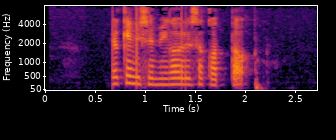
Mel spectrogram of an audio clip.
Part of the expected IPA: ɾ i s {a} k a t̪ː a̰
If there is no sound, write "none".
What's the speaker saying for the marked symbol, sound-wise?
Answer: a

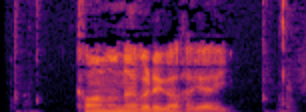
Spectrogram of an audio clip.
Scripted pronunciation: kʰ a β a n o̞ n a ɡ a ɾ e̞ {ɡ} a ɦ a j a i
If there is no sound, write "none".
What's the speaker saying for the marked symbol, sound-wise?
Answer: ɡ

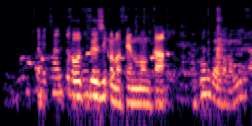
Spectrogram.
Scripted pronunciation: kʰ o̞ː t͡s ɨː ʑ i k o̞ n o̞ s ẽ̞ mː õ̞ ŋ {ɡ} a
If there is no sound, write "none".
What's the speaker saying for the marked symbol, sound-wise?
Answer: k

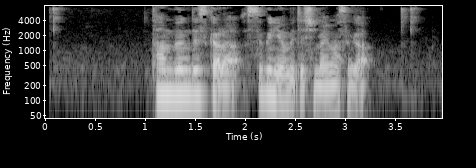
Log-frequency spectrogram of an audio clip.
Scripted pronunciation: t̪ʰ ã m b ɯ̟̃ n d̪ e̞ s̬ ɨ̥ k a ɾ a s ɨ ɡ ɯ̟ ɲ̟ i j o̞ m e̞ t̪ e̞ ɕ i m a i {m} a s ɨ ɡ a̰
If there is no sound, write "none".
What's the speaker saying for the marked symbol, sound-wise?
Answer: m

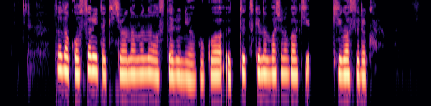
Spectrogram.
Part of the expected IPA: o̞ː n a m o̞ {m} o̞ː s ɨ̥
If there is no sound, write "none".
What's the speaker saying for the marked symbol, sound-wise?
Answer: n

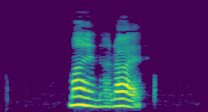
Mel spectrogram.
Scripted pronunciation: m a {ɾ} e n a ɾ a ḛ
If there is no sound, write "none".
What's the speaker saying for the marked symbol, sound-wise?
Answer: none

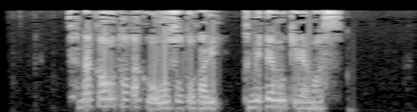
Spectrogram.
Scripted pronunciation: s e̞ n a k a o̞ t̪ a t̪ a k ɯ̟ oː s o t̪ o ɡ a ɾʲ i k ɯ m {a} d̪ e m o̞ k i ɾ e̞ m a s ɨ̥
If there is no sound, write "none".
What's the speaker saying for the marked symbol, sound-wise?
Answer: i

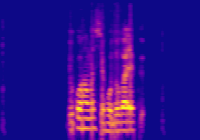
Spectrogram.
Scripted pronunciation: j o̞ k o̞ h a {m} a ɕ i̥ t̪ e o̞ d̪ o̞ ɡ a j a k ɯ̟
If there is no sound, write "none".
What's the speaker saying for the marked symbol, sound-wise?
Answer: m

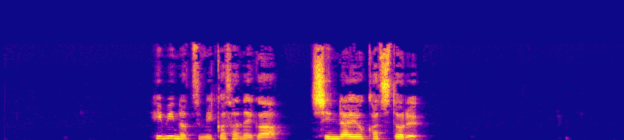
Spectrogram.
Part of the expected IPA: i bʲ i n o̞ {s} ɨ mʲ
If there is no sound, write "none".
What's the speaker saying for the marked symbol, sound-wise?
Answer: t͡s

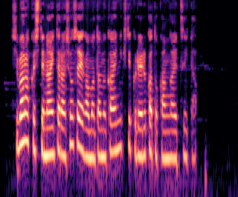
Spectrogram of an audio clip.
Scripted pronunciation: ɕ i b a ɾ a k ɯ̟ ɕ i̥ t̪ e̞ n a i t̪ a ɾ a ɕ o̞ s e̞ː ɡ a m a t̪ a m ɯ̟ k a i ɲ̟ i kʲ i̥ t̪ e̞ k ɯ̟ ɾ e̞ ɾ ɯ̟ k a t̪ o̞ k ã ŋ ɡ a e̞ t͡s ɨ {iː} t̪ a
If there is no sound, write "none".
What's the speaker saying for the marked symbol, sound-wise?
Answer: i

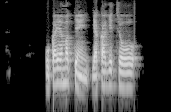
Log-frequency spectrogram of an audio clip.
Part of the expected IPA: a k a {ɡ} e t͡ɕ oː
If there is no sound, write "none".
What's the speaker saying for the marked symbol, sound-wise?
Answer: ɡ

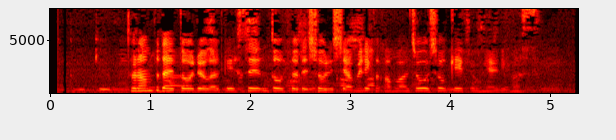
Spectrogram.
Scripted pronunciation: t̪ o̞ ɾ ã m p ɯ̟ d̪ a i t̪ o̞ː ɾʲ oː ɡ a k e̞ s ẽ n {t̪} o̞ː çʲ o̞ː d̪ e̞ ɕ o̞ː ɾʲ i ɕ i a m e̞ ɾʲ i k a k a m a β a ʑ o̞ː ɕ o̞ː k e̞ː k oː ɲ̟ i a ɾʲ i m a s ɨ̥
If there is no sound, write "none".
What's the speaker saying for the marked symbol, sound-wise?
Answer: t̪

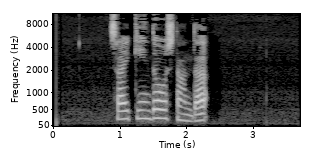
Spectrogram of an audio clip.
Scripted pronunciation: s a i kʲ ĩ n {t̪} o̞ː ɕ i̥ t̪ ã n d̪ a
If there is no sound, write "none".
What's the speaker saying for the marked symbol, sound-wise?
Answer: d̪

